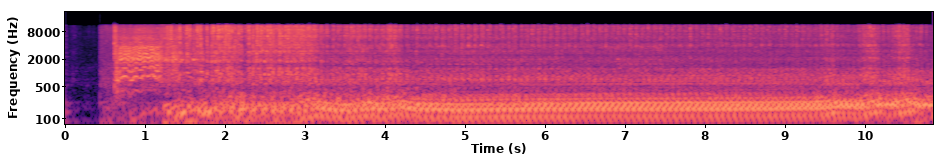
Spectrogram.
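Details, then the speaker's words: Packard 374 cu in V8 catching and settling into an even idle after crankcase drained (about 5 gallons) and carburetor cleaned, fed from a small overhead tank: no skips, running on all 8 cylinders; still smoking from oil in intake. Normal idle. "It's running good now. It actually quit skipping. It's running on all 8 cylinders."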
